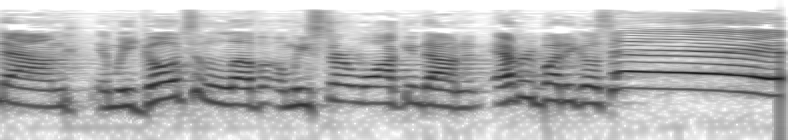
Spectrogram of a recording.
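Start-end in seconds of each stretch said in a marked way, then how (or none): 3.1-3.9 loud jeering "Hey!" from the crowd; sudden mocking yell, much higher; mocking shout. Crowd mocking them at game.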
